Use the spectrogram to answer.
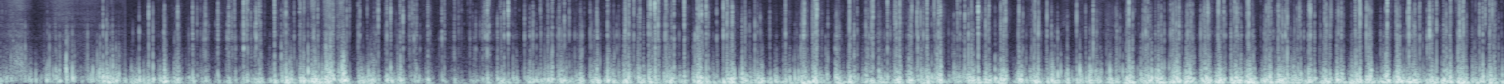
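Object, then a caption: Thin clear plastic bag. A thin, clear, empty plastic cellophane bag is held in both hands and stretched and crinkled with fingers and nails. It makes a dense, continuous stream of rapid crackles and rustles with a heavy, muffled low end. The sound dips briefly and then builds into steady, fuller crinkling.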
